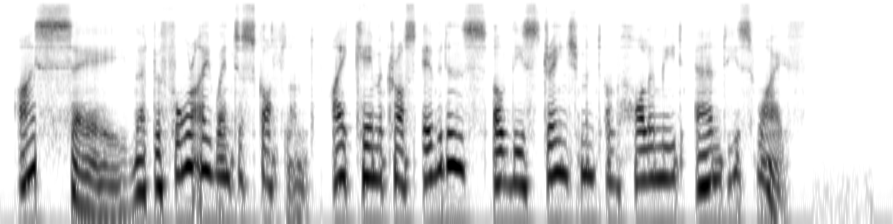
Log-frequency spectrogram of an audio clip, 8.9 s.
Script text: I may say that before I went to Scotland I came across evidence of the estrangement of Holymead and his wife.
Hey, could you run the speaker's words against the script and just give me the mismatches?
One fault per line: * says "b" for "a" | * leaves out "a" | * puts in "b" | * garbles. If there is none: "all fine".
* leaves out "may"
